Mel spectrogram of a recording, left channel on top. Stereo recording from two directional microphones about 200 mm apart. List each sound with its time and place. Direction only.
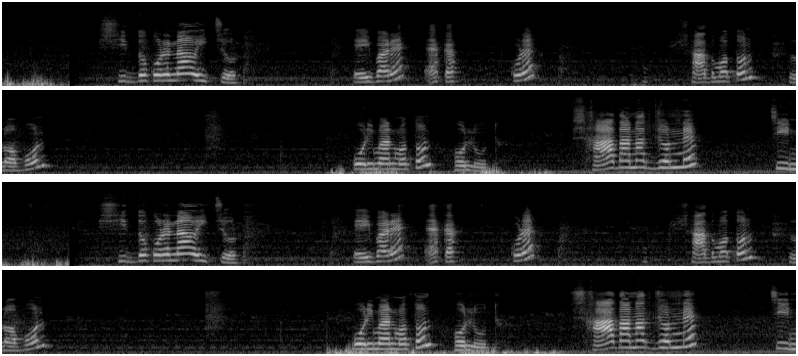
0.9 s speech: 10° left (ahead or behind)
3.4 s speech: 5° left (ahead or behind)
6.8 s speech: 5° left (ahead or behind)
11.4 s speech: 25° right (ahead or behind)
13.7 s a woman's voice: 35° left (ahead or behind)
